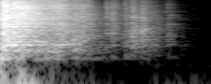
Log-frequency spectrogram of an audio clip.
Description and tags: aluminum cans placed in a metal pot and punched with a fist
